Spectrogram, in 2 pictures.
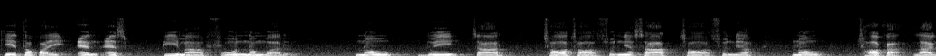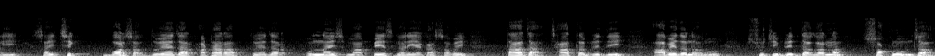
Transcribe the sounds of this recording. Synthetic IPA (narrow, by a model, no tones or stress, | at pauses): ket̪ʌpaĩenes | pimapʰonːʌmbʌr | nʌw | d̪ujt͡sar | t͡sʰʌt͡sʰʌsunjʌsat̪̚t͡sʰʌsunjʌ | nʌw | t͡sʰʌkalaɡi | sʌjt͡sʰik̚ | bʌrsʌd̪ujɦʌd͡zarʌʈʰaɾʌd̪ujɦʌd͡zar | unːajsmapesɡʌɾiekasʌbʌj | t̪ad͡zat͡sʰat̪rʌbrid̪ʱːi | abed̪ʌnʌɾu | sut͡sibrid̪ʱːʌɡʌrnʌ | sʌknuɦunt͡sʰʌ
